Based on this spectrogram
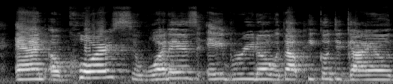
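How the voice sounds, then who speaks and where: Fairly slow delivery from a woman, pitch varying in an ordinary way. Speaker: home cook host. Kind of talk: cooking tutorial. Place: kitchen. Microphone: camera far.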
